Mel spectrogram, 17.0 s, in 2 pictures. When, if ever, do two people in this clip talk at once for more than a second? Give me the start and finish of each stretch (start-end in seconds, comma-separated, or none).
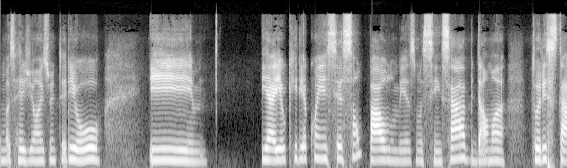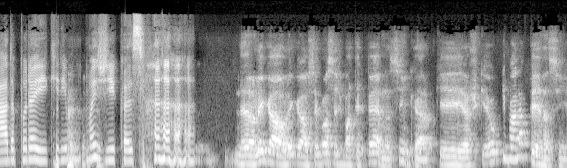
none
